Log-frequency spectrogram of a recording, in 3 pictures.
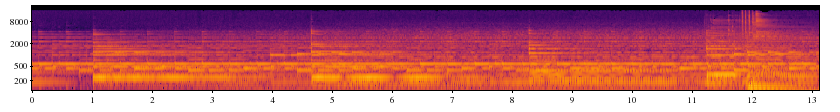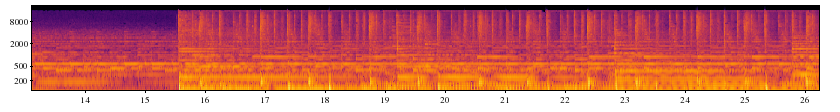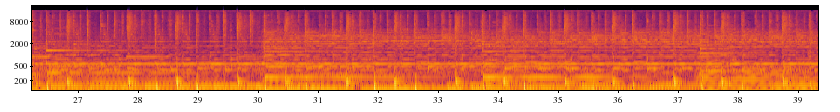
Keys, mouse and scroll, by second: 1.2 right click, 2.6 shift+right click, 3.6 s, 6.7 click, 12.4 s, 13.1 right click, 13.7 shift+right click, 14.5 s, 18.2 shift+middle click, 19.8 right click, 20.7 shift+right click, 21.8 s, 25.5 right click, 26.7 shift+right click, 27.9 s, 30.4 middle click, 31.4-32.0 scroll down 2, 31.9 middle click, 32.9 middle click, 33.9 middle click, 34.8 scroll down 3, 35.3 middle click, 35.8 scroll up 3, 36.5 right click, 37.4 l, 38.8 click, 39.2 middle click.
